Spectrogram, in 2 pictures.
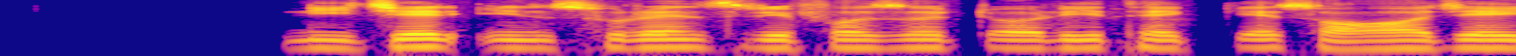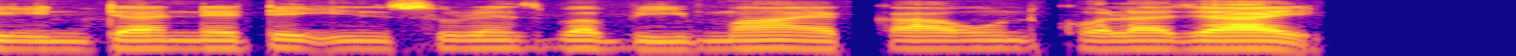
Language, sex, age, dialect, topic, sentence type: Bengali, male, 18-24, Standard Colloquial, banking, statement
